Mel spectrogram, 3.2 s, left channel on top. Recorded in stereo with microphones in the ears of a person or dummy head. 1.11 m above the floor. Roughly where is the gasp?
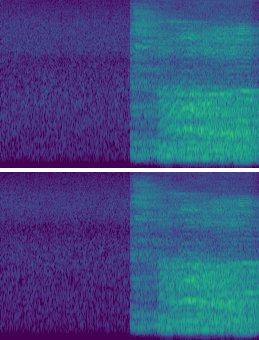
Centre.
